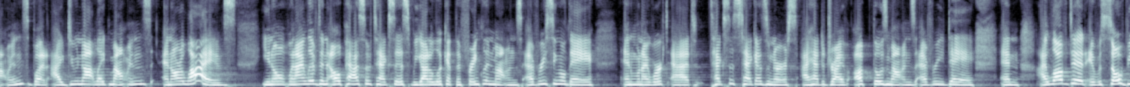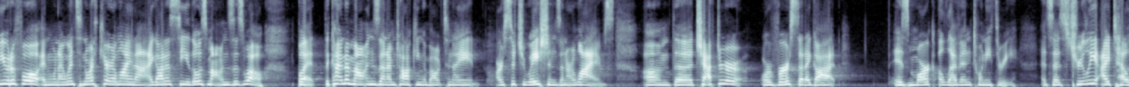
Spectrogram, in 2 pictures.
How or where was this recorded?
large echoing room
